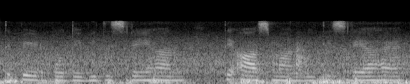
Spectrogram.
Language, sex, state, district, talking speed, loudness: Punjabi, female, Punjab, Pathankot, 190 wpm, -17 LUFS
